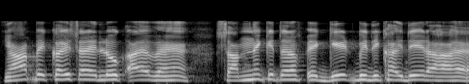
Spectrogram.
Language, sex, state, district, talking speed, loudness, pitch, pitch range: Hindi, male, Jharkhand, Garhwa, 230 wpm, -13 LUFS, 210 Hz, 195-220 Hz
